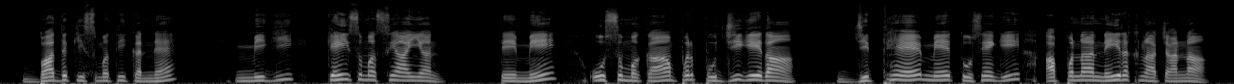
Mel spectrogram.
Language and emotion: Dogri, disgusted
